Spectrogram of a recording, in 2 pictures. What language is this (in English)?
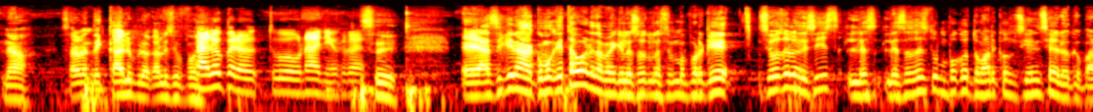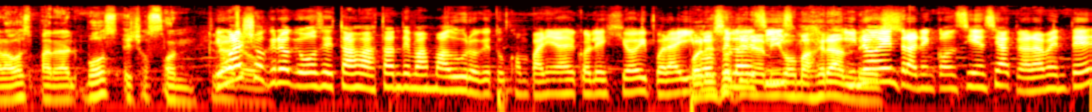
Spanish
